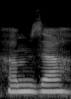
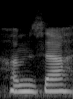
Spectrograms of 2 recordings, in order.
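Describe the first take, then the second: Both takes have the same delivery.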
